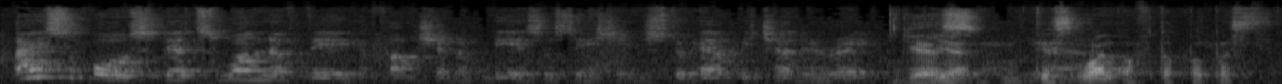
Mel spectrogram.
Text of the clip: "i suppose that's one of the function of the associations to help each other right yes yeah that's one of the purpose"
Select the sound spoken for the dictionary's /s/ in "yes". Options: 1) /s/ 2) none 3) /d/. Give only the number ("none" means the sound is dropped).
2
